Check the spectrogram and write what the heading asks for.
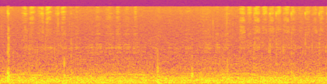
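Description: Near silence, with faint scratching and a couple of light taps of a stylus drawing on a tablet screen.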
